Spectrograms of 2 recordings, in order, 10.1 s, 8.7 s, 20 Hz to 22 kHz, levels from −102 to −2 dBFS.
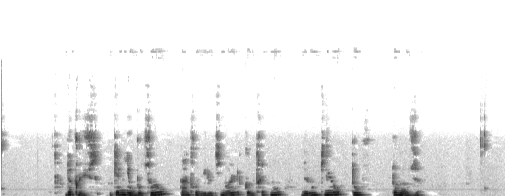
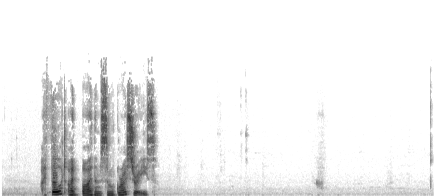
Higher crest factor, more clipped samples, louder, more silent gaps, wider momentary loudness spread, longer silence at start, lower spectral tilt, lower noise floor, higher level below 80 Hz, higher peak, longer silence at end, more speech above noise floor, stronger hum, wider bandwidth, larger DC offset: second, 18 dB vs 24 dB; neither; about the same, -18 LUFS vs -19 LUFS; neither; second, 14 LU vs 17 LU; first, 1.3 s vs 0.85 s; first, -7 dB/octave vs -3.5 dB/octave; second, -71 dBFS vs -78 dBFS; first, -58 dBFS vs -70 dBFS; about the same, -2 dBFS vs 0 dBFS; second, 1.65 s vs 5.6 s; second, 53 dB vs 60 dB; neither; second, 7.6 kHz vs 14 kHz; neither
